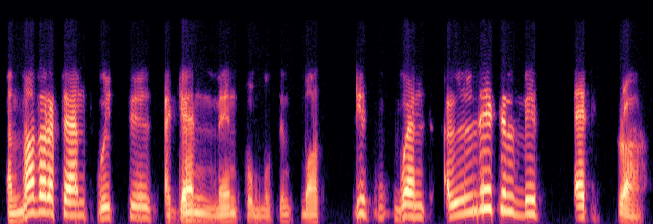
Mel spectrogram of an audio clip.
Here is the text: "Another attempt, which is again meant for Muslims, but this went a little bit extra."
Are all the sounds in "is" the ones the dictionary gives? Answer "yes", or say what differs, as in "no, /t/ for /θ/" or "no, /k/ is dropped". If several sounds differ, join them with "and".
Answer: yes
